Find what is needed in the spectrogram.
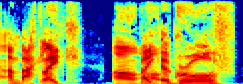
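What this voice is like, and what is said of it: Imitation of Pac's Geordie accent. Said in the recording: “He cuts his lovely Geordie promo. ... I can barely do it. It's a very difficult accent to manage.”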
